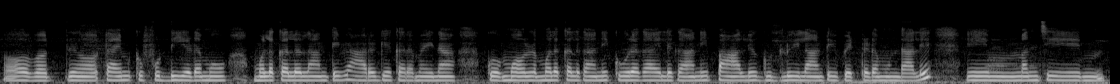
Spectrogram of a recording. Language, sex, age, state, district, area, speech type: Telugu, female, 30-45, Telangana, Warangal, urban, spontaneous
